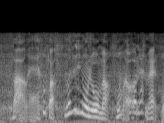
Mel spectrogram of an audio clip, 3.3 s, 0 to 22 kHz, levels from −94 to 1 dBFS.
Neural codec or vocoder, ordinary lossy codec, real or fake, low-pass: autoencoder, 22.05 kHz, a latent of 192 numbers a frame, VITS, trained on many speakers; none; fake; 7.2 kHz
